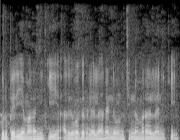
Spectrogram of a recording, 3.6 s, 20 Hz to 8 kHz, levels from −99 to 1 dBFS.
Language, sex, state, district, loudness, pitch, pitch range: Tamil, male, Tamil Nadu, Kanyakumari, -19 LUFS, 110 Hz, 105-110 Hz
